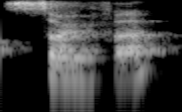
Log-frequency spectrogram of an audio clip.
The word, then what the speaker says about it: sofa: So put the stress on the o, sofa.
